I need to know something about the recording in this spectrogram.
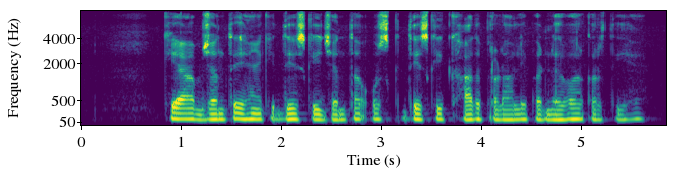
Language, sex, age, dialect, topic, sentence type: Hindi, male, 25-30, Kanauji Braj Bhasha, agriculture, statement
